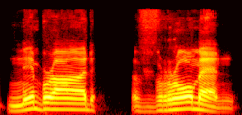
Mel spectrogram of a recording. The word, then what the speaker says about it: Nimrod Vromen: I'm Spark the Genius today with Nimrod Vromen. Did I pronounce that right?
